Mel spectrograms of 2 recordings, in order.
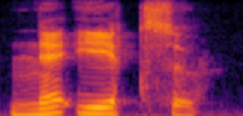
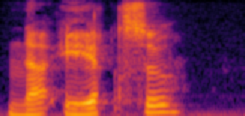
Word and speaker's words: ne'iksu: Ne'iksu, with a short e in the first syllable. What we see here is umlaut. In Central and Northern, it's a short a, na'iksu, na'iksu, because those dialects generally do not undergo umlaut. Barkly Sound dialects are umlauting dialects, so ne'iksu has an e.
